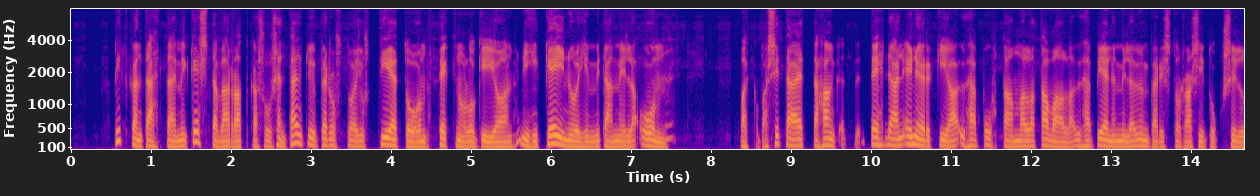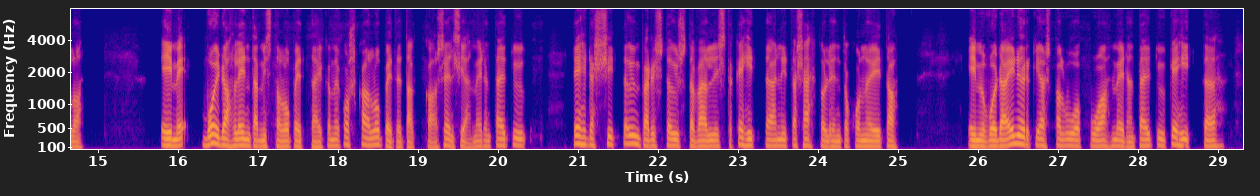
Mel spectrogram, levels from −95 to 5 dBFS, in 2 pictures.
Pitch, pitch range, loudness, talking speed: 125 Hz, 115-140 Hz, -23 LUFS, 110 wpm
